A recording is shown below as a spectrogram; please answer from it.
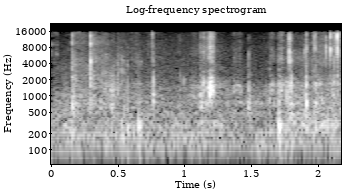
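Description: Faint, scattered clicks and rustles of a cardboard knife box being handled.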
